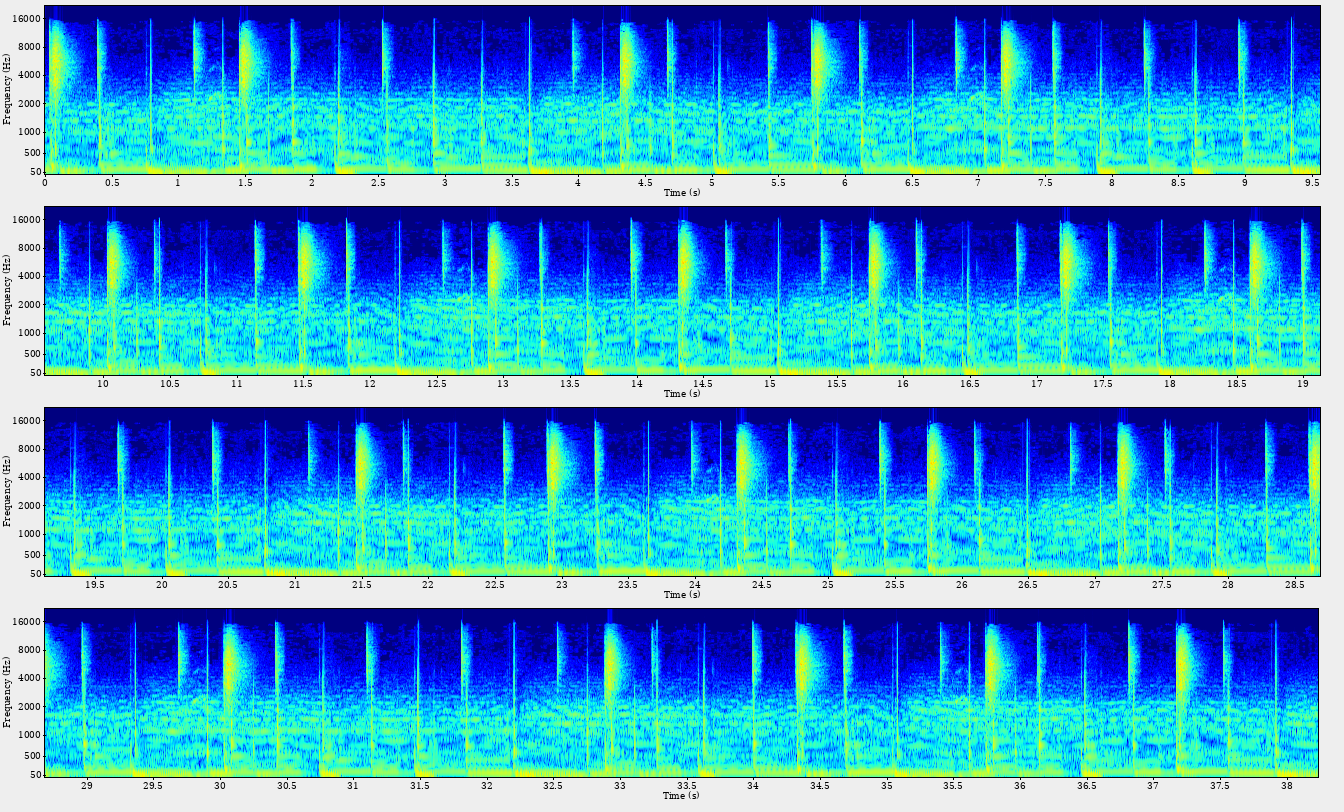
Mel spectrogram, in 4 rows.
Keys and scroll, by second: 30.1 ctrl+space.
